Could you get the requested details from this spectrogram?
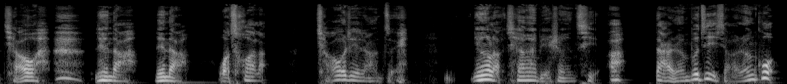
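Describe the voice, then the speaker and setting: A woman's voice: mid-range voice, big pitch swings, measured pace, vocal fry, slightly rough, dry recording, clean studio sound, heavily acted. A woman voicing a crude, swaggering young male contractor in an audiobook, talking coarse and leering, then fawning. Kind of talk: audiobook character voice.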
